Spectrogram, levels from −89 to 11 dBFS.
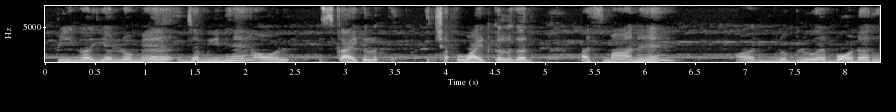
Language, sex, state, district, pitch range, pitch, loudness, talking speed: Hindi, female, West Bengal, Purulia, 200-270 Hz, 230 Hz, -17 LUFS, 165 wpm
